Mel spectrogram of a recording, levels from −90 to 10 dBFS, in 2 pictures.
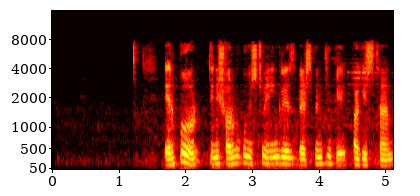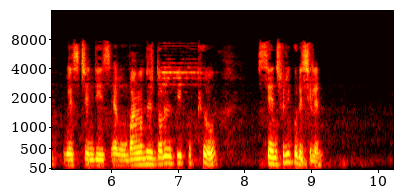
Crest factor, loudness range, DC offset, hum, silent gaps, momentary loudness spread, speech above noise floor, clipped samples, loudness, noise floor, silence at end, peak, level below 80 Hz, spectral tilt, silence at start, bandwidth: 18 dB; 2 LU; under 0.1%; none; none; 10 LU; 53 dB; under 0.1%; -19 LUFS; -71 dBFS; 1.1 s; -2 dBFS; -58 dBFS; -4.5 dB/octave; 1.7 s; 8 kHz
